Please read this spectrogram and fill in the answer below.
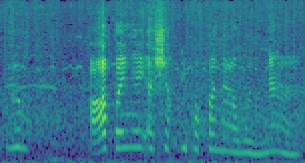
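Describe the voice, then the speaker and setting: Devoted female therapist, Ilocano accent, radio drama, high-pitched, earnest and respectful, noisy background. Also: normal speed, pushed and bright. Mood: concerned, inquiring. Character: devoted encouraging female physical therapist, respectful to her patient.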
